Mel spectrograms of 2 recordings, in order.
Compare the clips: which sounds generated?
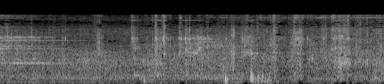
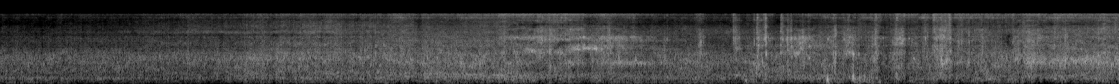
second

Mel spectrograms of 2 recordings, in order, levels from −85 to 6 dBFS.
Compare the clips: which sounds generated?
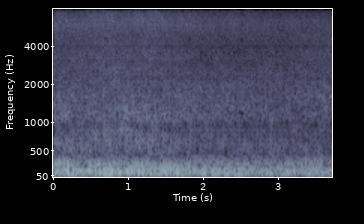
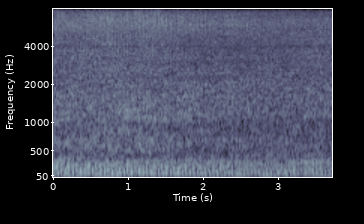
first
